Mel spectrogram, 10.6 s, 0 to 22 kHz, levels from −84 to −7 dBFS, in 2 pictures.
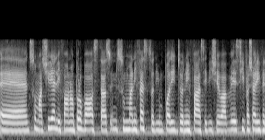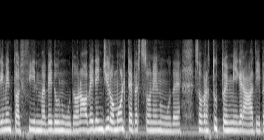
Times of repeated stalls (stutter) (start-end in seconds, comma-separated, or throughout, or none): none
